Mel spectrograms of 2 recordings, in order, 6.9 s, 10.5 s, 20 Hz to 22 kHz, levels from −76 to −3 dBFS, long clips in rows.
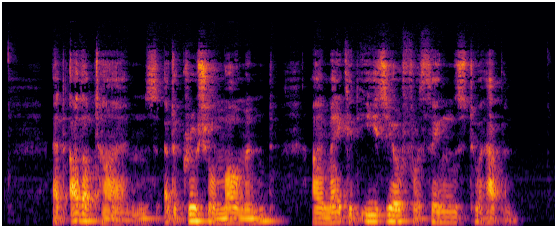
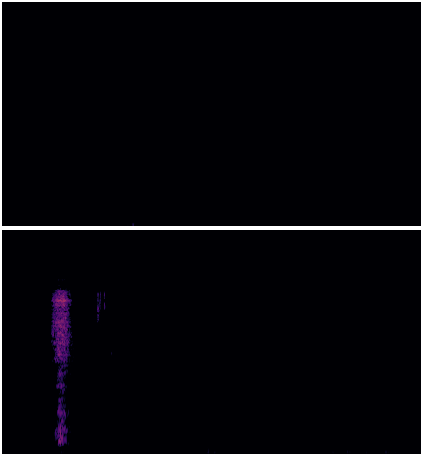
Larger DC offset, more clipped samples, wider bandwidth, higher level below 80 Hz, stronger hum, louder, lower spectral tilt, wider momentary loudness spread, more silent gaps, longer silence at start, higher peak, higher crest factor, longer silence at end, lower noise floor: neither; neither; first, 13.5 kHz vs 7.6 kHz; first, -48 dBFS vs -88 dBFS; neither; first, -17 LUFS vs -40 LUFS; first, -4.5 dB/octave vs 2 dB/octave; second, 10 LU vs 19 LU; neither; second, 0.65 s vs 5.85 s; first, 0 dBFS vs -26 dBFS; second, 18 dB vs 30 dB; second, 0.5 s vs 3.95 s; second, -52 dBFS vs -86 dBFS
